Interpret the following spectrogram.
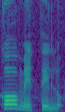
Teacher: aquí es donde tenemos la sílaba con más fuerza que está antes de la antepenúltima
